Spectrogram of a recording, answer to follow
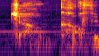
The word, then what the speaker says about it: Coffey: John Coffey, ma'am. Like the drink? only not spelled the same.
